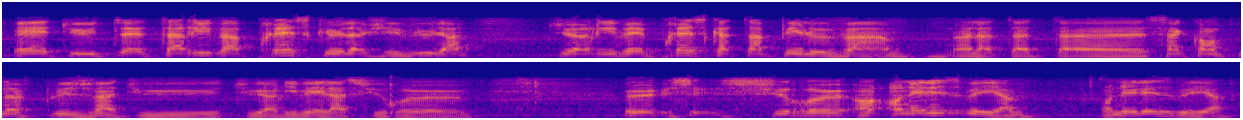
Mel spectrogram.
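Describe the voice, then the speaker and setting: A man of medium pitch talks casually in amateur radio jargon. He rambles, hesitates and doubles back on his phrases. The audio is dull and lo-fi, with a faint layer of noise behind him. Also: normal speed. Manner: hesitant, repetitive, rambling delivery. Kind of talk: casual radio contact chat with ham jargon.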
